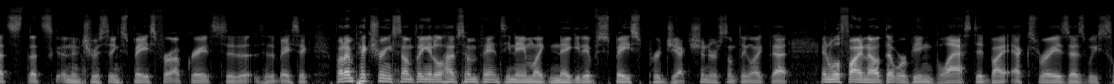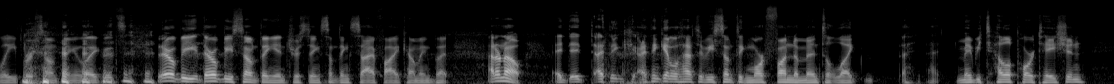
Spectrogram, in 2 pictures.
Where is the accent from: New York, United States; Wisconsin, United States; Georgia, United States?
Wisconsin, United States; Park Falls; Well, I grew up in Park Falls, and Park Falls used to smell like a good fart.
